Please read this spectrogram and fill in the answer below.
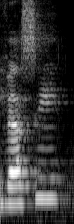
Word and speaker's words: Vesey: Vesey? Hottie! Yeah. Hottie! It rhymes. Vesey.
